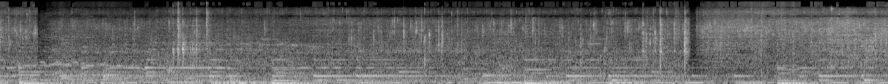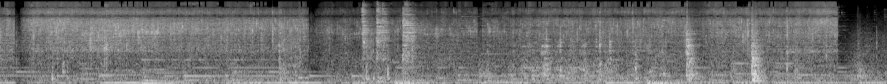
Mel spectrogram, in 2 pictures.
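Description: Pomfret and mackerel fry in a hot pan with a steady, loud sizzle and crackle that runs the whole time, with occasional sharper pops and scraping stirs, and no voices.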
